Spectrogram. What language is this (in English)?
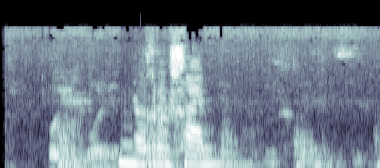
Galician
